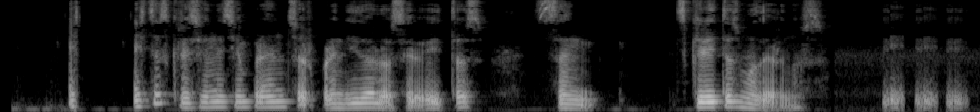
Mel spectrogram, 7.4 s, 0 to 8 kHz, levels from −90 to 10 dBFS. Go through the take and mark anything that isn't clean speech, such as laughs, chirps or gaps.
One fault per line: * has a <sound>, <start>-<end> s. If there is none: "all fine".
* has a laugh, 6.6-7.3 s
